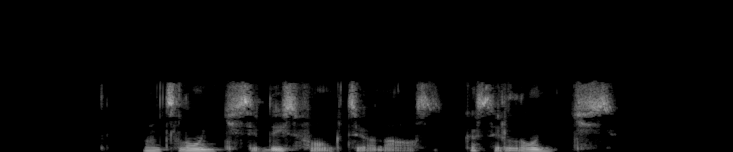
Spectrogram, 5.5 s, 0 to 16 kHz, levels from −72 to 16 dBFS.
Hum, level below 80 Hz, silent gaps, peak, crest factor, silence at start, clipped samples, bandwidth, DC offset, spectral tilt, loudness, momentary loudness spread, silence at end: none; -70 dBFS; 3.34-3.49 s, 4.21-4.29 s; -2 dBFS; 24 dB; 1.1 s; under 0.1%; 7.8 kHz; under 0.1%; -3.5 dB/octave; -22 LUFS; 11 LU; 0.9 s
